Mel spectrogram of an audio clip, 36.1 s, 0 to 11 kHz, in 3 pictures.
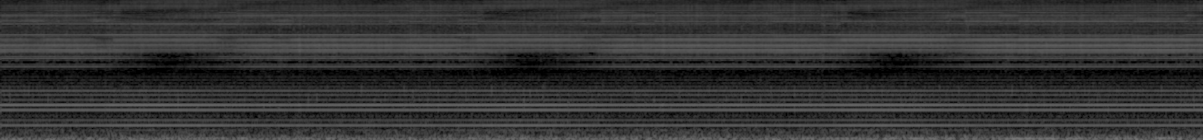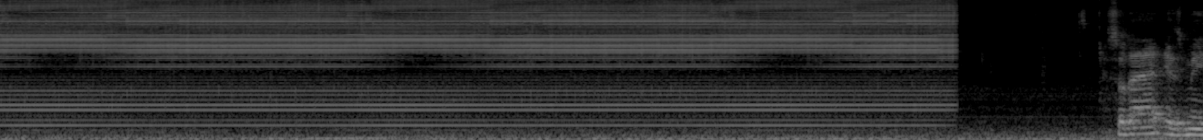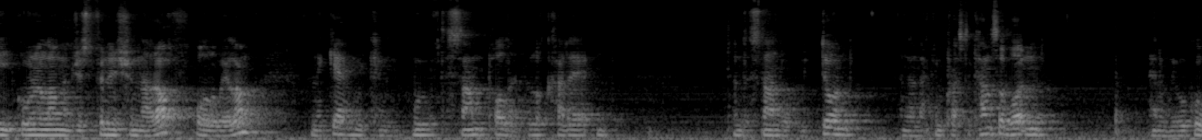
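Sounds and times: welding arc buzz with high whine: 0.0 - 21.7.

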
